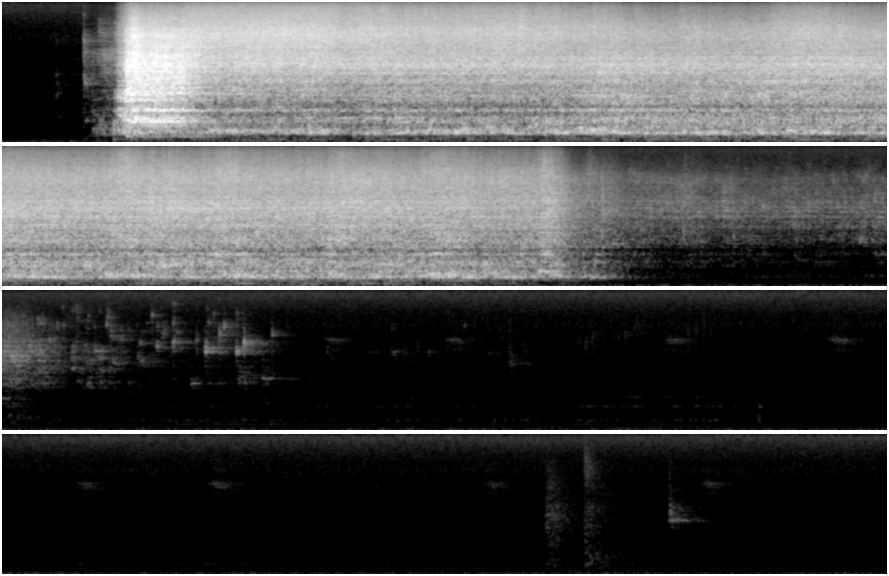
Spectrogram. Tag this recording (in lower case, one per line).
toilet flush
domestic sounds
